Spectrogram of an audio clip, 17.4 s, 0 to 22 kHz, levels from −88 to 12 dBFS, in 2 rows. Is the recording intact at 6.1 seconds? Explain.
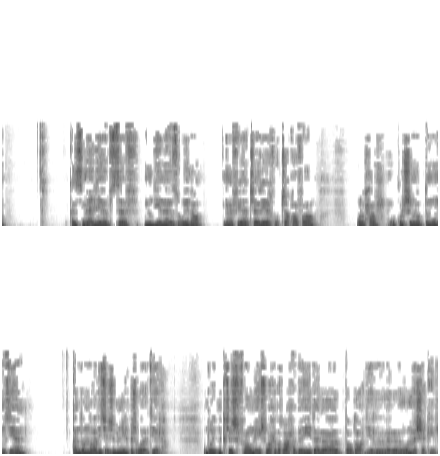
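No, at 6.1 seconds the speech sounds dull and smeared with fizzy sibilants and nothing above 10 kHz, likely AAC compression at a low bitrate near 24 kbps throughout.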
